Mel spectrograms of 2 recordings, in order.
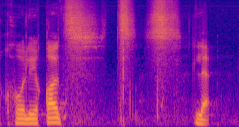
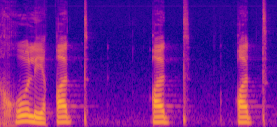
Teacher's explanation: ujung lidah yang dipertemukan atau ditempelkan kepada pangkal gigi seri atas, ya, maka ditekan ya dengan kuat sehingga tidak menyebabkan udaranya terlalu banjir begitu ya. Khuliqat la, ya, tidak begitu, tapi khuliqat qat, nah, sekedarnya saja. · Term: sifat syiddah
